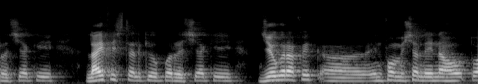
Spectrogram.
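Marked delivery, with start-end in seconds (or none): none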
